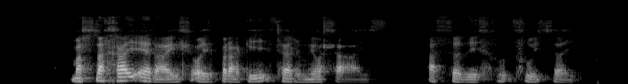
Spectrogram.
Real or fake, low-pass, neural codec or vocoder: real; 9.9 kHz; none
